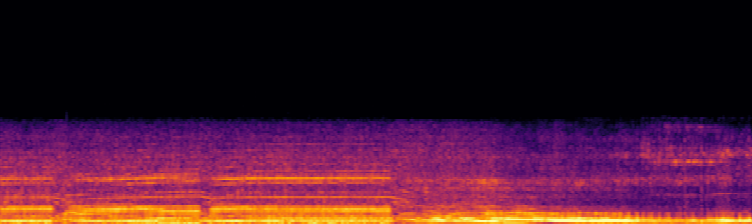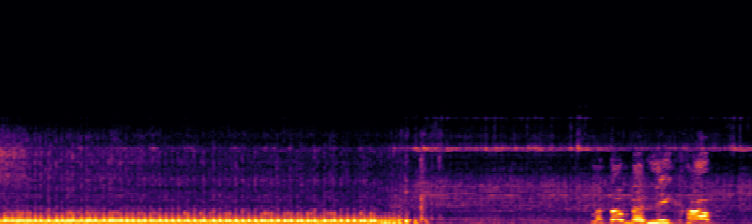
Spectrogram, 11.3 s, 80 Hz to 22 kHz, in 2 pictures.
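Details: Tanaka PowerMate PMS340 pruning saw two-stroke, repaired after failing to rev due to a failed fuel delivery system; hot, after final tuning: crisp buzz climbs cleanly to high revs, holds, drops back without stumbling; ready to hand back.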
